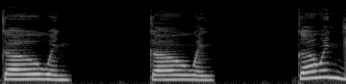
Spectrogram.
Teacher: go 是圆唇那圆唇带出的这个连读加音呢加的这个辅音呢也是一个圆唇的口型呢就是 what 这个口型了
